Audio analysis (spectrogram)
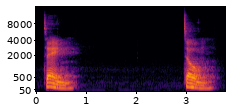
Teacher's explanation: In general, this letter is pronounced as a voiceless consonant T. The Dutch consonant T is very similar to the consonant in the English word T, except that the Dutch consonant T has no aspiration.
